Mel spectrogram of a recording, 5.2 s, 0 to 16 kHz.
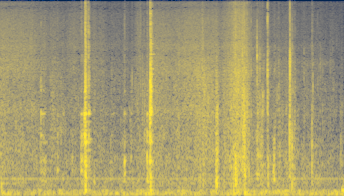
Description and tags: Loading side by side 3
Sounds taken from a shooter loading his side-by-side before the shoot begins.
cartridge, cartridges, clothing, gun, gun-sleeve, loading, over-and-under, pheasants, rustling, season, shells, shooting, shot, shotgun, side-by-side, sleeve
